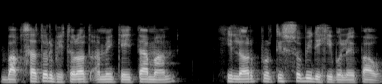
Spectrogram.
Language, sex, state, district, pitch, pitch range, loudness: Assamese, male, Assam, Kamrup Metropolitan, 120 Hz, 115-140 Hz, -17 LUFS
